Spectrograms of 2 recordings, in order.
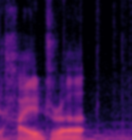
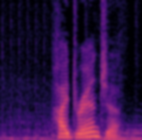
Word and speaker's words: hydrangea: Is it hydra? I'm just going to Google how to pronounce this. How do you pronounce hydrangea?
